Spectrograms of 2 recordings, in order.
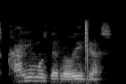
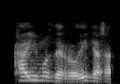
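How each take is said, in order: First: Softer and slower, a moved murmur; hushed, moved repeat. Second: Said in the usual way. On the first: Retold or imitated. Recalling kneeling by Samuel's bed, hushed and moved. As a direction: let it sink into a hushed echo. Falling to knees at Samuel's bedside.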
